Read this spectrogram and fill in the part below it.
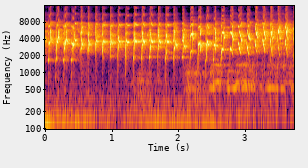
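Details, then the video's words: Fighter-type lovebird giving its long ngekek song, kept as a tutor recording for young lovebirds; a fast, dense chattering trill of harsh high notes repeated several times a second, steady throughout, with a faint low hum underneath. "LOVEBIRD NGEKEK DURASI PANJANG"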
